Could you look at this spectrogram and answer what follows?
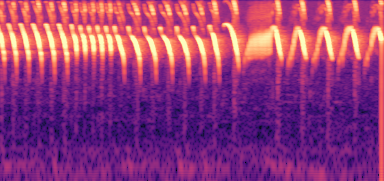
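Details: Singing canary, natural song for getting birds ready to breed: swift down-slurred notes in a rolling stream, a brief harsh buzzy burst, then slower rhythmic looping whistles about four per second.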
